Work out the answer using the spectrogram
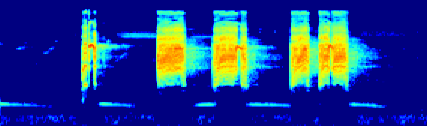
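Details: Harsh, scratchy call of a black francolin: a short lead note, then two grating bursts and a quick double burst, all in a rhythmic pattern. A soft low whistle repeats faintly behind.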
